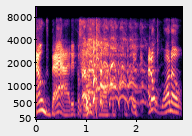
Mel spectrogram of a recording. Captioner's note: laughing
